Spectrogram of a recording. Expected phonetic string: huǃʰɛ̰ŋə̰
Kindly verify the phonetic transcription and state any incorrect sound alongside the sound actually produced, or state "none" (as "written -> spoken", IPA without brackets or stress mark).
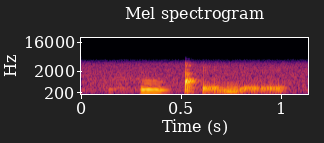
ə̰ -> ɛ̰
